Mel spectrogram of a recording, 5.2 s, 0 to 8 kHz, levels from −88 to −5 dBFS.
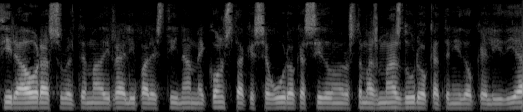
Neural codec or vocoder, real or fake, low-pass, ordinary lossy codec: none; real; 7.2 kHz; none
